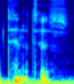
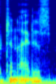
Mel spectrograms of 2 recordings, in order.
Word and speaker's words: tinnitus: The single most powerful predictor of negative outcomes from tinnitus, or tinnitus, pronounced both ways, which leads even to suicidality.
